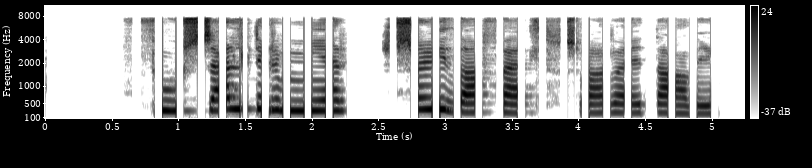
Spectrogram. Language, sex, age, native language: Icelandic, male, 13, Icelandic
